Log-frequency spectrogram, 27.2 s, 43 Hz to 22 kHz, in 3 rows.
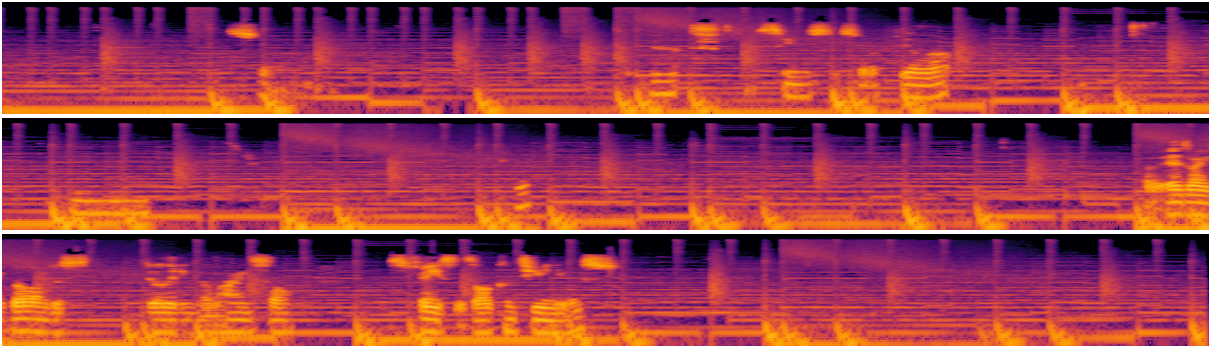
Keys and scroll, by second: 1.8 l, 5.4 space, 6.2 e, 16.7 e, 19.8 space, 23.2 l.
